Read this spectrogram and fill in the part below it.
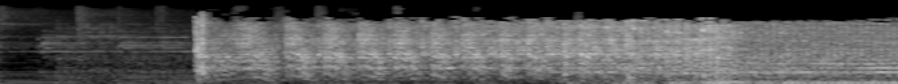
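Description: A starter motor whirs loudly as a diesel engine cranks.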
